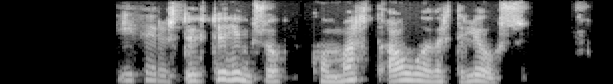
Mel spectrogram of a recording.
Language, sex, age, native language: Icelandic, female, 40-49, Icelandic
